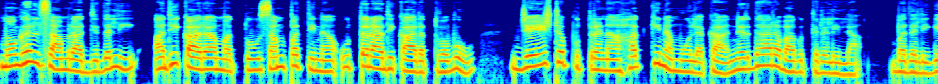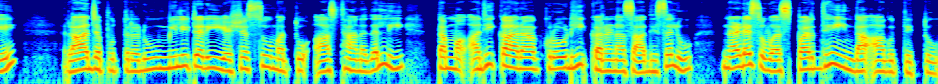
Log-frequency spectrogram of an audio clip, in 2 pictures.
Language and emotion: Kannada, neutral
